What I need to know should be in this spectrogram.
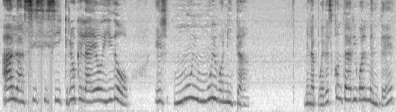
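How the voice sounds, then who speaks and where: A woman voicing an excitable, scatterbrained boy puppet who keeps exclaiming eagerly in a children's church show. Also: sits high, slow pace, breathy edge, exaggerated voice. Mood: excited.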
